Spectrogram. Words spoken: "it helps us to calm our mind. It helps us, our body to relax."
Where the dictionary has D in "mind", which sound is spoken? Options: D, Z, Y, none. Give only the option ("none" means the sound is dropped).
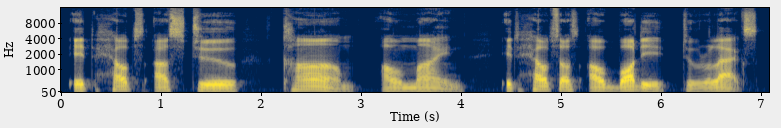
D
